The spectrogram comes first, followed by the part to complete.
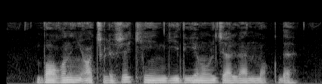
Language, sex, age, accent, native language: Uzbek, male, 18-24, Farg'ona, Uzbek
